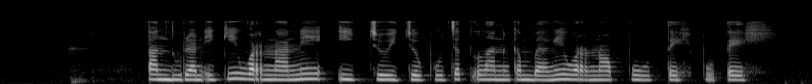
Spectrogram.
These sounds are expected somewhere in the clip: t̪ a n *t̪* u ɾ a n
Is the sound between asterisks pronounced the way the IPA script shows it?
no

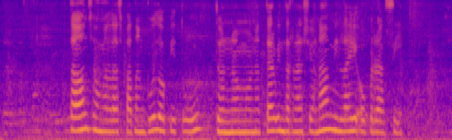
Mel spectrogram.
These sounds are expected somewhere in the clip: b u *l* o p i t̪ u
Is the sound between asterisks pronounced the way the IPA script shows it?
yes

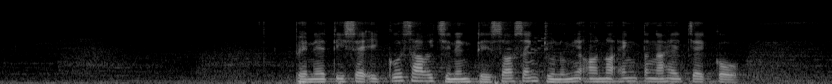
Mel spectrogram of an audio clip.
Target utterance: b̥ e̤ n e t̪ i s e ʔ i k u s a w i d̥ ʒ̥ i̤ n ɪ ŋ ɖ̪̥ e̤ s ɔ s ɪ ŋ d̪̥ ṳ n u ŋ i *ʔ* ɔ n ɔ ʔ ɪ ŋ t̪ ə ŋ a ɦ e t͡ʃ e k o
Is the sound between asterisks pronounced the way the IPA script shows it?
yes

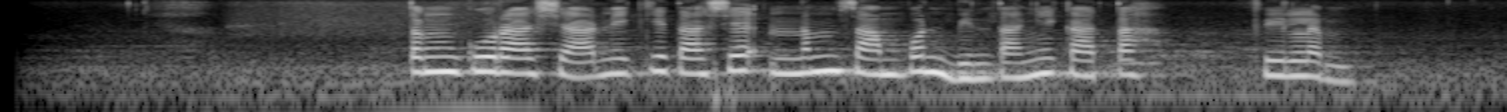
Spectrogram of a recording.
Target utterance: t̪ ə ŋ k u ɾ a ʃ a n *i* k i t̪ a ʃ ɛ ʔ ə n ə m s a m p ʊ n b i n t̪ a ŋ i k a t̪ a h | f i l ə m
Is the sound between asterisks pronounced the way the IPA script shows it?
yes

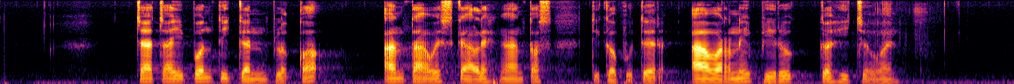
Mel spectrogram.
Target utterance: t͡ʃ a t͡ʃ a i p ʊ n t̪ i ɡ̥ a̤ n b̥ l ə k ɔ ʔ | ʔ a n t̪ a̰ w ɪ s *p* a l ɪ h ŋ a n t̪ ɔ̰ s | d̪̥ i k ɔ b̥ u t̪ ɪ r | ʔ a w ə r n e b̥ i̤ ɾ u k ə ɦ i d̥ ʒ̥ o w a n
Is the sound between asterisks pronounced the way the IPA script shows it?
no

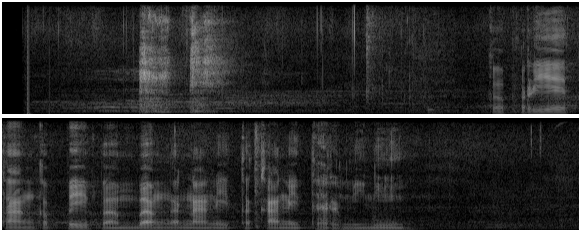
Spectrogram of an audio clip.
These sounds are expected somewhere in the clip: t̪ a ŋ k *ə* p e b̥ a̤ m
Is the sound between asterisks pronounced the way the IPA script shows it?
yes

